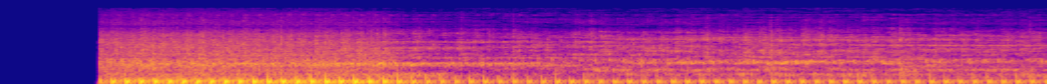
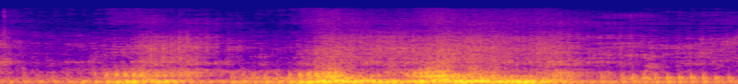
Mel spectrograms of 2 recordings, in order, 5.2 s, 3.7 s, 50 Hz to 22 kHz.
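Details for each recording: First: Yamaha NMAX version 1 scooter engine, dirty and sand-filled: steady knock and tick that grows louder with revs, the "helicopter" sound, traced to a worn camshaft bearing. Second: Yamaha NMAX v1 scooter revved in short blips after repair of camshaft bearing: smooth, the former "helicopter" rattle and knocking gone; normal engine running.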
